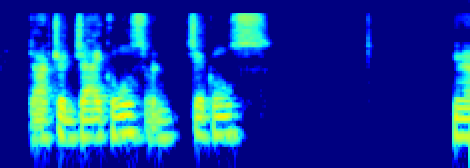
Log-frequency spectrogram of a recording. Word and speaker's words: Jekyll: Jekyll's or Jiggles? You know how to pronounce that? Jekyll's.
